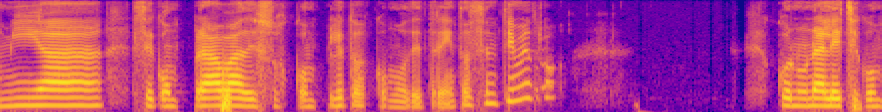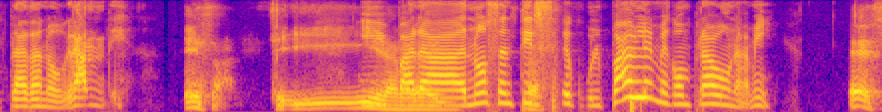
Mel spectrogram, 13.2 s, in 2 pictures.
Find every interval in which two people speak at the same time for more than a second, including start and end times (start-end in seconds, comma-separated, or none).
9.3-10.8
